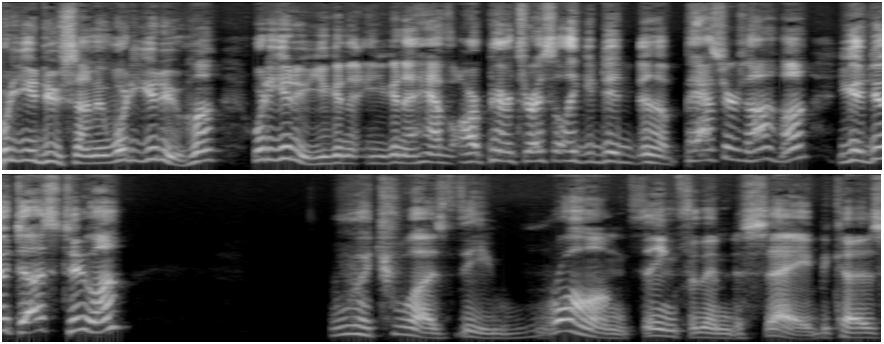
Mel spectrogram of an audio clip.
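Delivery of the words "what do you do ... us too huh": mock, very high, screaming, hounding yelled jeers. Retelling how two attackers got in his face: imitating bullies screaming.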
